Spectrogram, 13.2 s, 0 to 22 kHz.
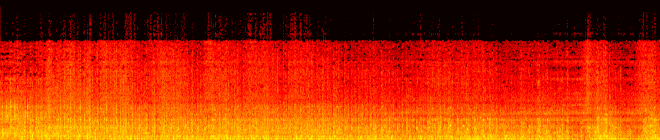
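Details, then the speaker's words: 1966 Ford F250 with 352 FE V8 parked since 1992, after carburettor rebuild, started from under the hood: catches and settles into a steady, even idle, no misses or knocks. "day two of really trying to get this thing going i pretty much just idled right out of the gate"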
